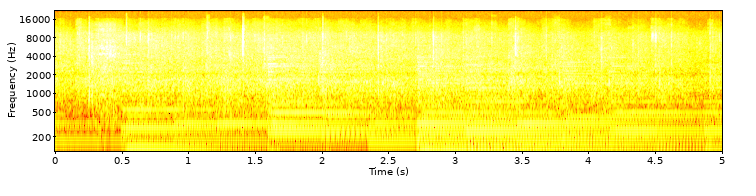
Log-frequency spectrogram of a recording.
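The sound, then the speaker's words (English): People at Christian Fellowship Church give guests a round of applause, clapping steadily in a dense, crackling wash lasting several seconds, with sustained organ-like chords playing underneath and shifting a couple of times. “Let's give our guests a quick round of applause.”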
